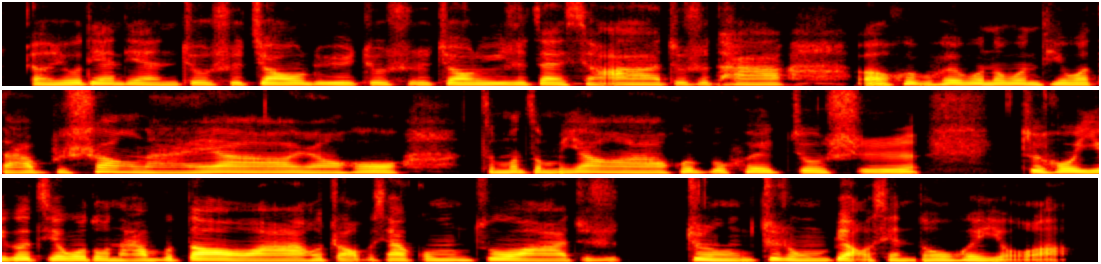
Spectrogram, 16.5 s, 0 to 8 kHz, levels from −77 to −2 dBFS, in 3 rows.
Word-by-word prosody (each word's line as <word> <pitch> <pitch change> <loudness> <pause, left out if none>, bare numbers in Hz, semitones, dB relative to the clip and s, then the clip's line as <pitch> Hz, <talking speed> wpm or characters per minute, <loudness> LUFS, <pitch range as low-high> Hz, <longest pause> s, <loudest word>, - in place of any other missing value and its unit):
呃， 180 - +1
有 180 +1 +2
点 190 -1 +2
点 170 -4 -2
就 170 +1 -3
是 170 0 -4
焦 180 0 +2
虑 180 -3 0
就 175 +1 -3
是 175 -1 -6
焦 175 0 +2
虑， 175 +1 +1
一 - - 0
直 175 - -1
在 180 0 +1
想， 170 0 -4
啊， 175 0 0
就 175 +1 -5
是 175 0 -5
他， 175 -1 -2 0.3
啊， - - +1
会 205 - 0
不 190 - -4
会 190 0 +2
问 190 0 +2
的 - - +2
问 185 -1 +1
题 180 +1 -1
我 175 0 +2
答 170 0 -1
不 180 +2 -5
上 200 +1 +1
来 170 +1 -2
啊？ 185 -1 +2
然 170 -1 -1
后 180 -1 +1 0.4
怎 185 - -6
么 180 0 +1
怎 185 +1 -3
么 180 +1 -2
样 195 +1 +2
啊， 175 -1 0
会 190 +1 -1
不 180 -1 -3
会 180 0 -1
就 180 -1 -3
是 90 - -3 0.5
最 195 - 0
后 190 0 +3
一 175 0 +1
个 195 +1 +3
结 185 -1 +1
果 180 0 +4
都 180 -1 0
拿 170 0 0
不 185 +2 -2
到 185 -1 +6
啊， 165 0 +3
然 160 - +2
后 175 - -1
找 - - -1
不 - - -11
下 175 -1 +1
工 180 +1 -2
作 190 0 +2
啊， 165 -2 +2
就 175 - -8
是 190 - -8 0.3
这 200 - +2
种 180 +1 +2
这 200 - +1
种 170 -1 -1
表 180 0 +2
现 175 0 -4
都 175 0 0
会 180 -2 +1
有 - - -4
啊。 - - -5
180 Hz, 285 characters per minute, -20 LUFS, 175-185 Hz, 0.5 s, 到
